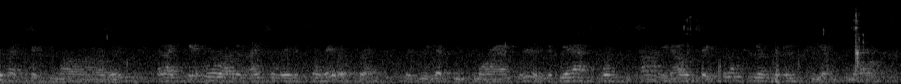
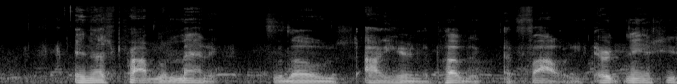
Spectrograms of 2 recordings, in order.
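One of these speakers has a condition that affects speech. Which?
The second: slurred speech; still slurs words occasionally.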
